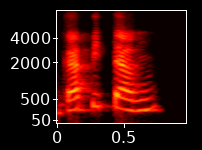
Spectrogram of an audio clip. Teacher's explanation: En capitán, tan va a ser la sílaba tónica.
